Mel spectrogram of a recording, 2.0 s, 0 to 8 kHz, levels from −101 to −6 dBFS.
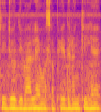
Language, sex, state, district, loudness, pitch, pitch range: Hindi, male, Uttar Pradesh, Lucknow, -18 LUFS, 120 Hz, 115-120 Hz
